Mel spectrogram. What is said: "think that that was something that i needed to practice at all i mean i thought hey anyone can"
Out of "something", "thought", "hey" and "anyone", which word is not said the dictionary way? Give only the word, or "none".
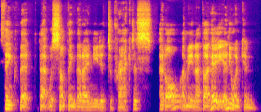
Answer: none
